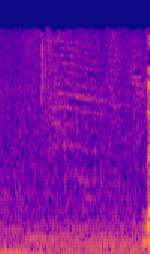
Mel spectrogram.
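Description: A faint animal call, short and wavering, about half a second in, over quiet room tone.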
